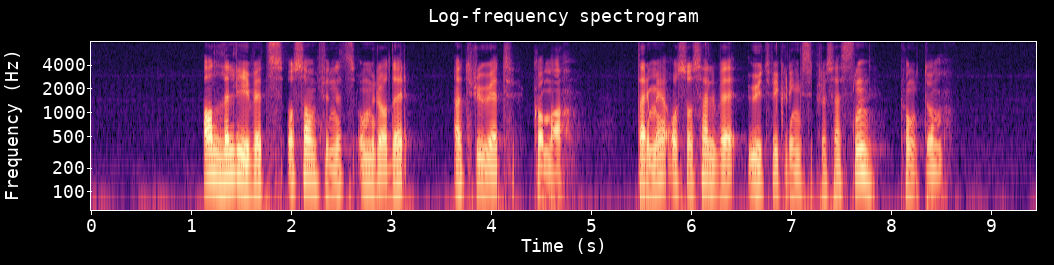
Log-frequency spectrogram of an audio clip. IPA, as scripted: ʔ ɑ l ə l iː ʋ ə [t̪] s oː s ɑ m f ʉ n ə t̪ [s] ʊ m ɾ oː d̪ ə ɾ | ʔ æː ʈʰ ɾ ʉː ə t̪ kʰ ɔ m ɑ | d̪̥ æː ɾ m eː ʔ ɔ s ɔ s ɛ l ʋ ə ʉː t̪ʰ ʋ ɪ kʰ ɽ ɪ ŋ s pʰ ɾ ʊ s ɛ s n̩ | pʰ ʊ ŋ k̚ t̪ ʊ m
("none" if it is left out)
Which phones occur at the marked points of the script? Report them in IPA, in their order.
t̪, s

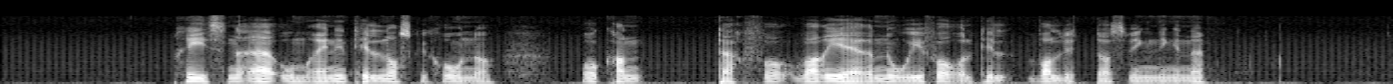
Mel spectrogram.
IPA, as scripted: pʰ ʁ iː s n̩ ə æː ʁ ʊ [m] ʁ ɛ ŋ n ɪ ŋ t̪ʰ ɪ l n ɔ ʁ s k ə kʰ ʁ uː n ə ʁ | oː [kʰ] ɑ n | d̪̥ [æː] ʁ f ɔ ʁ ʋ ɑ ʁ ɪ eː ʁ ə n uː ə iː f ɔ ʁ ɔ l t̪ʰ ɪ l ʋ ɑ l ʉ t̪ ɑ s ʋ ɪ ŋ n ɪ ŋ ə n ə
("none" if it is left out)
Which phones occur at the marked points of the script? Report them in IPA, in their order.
m, kʰ, æ

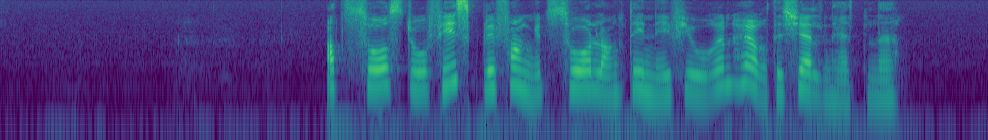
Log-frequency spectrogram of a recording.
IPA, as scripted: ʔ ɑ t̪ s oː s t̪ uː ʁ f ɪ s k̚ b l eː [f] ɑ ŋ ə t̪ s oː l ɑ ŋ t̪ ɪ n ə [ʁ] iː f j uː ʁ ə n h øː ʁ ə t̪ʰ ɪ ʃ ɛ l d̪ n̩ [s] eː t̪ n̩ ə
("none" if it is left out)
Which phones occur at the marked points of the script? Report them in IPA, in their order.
f, none, h

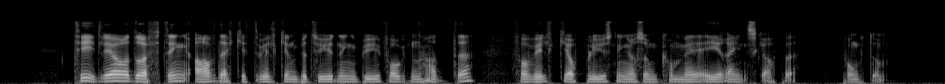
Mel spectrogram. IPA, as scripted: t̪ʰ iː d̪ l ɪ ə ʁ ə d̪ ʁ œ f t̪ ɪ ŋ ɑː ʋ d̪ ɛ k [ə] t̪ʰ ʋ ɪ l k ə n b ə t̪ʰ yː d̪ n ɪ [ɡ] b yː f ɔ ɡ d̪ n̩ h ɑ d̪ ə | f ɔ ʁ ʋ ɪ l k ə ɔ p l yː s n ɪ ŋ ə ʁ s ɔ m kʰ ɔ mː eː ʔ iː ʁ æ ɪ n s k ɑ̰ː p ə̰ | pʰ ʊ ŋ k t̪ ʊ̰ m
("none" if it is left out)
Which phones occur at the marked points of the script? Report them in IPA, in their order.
ə, ŋ

